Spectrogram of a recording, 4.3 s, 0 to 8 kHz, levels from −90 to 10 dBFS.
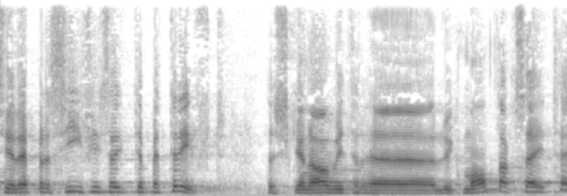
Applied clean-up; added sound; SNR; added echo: none; none; none; none.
